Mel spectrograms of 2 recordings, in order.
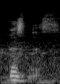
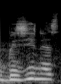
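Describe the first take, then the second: First: The middle i is silent, giving two syllables. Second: The middle i is pronounced, giving three syllables. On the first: The speaker calls it right. "आई को हम silent पढ़ते हैं" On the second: The speaker calls it wrong. "इसको बिजीनेस नहीं पढ़ते"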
